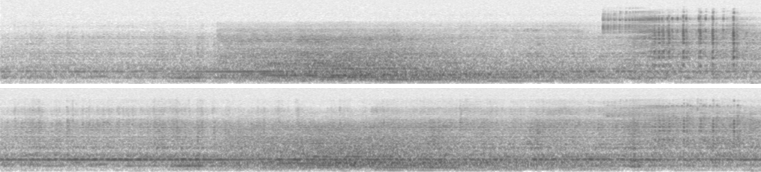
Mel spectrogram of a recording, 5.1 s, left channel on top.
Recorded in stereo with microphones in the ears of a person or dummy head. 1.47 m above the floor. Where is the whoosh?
80° left, 6 m.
